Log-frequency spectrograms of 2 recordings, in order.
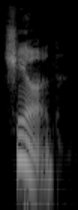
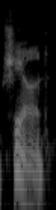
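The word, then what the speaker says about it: Xi'an: Shion. – That's how you pronounce her name. Shion.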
